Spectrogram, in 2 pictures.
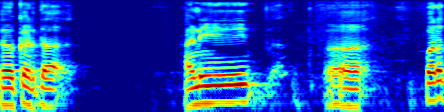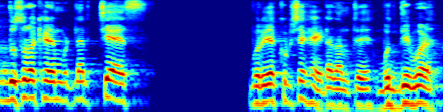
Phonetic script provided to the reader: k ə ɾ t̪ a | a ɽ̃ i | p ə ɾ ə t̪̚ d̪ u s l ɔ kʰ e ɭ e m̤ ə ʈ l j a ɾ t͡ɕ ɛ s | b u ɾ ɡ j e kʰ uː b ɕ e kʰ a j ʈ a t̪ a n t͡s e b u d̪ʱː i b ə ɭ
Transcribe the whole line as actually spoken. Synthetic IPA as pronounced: k ə ɾ t̪ a | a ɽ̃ i | p ə ɾ ə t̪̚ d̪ u s ɾ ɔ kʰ e ɭ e m̤ ə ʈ l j a ɾ t͡ɕ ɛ s | b u ɾ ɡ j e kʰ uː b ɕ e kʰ a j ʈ a t̪ a m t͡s e b u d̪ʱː i b ə ɭ

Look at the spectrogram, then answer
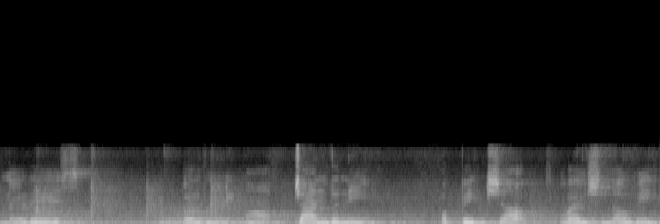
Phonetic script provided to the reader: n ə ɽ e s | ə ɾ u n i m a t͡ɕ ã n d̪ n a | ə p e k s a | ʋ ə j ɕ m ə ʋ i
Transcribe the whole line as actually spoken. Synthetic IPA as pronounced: n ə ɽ e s | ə ɾ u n i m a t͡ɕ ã n d̪ n i | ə p e k ʂ a | ʋ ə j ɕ n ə ʋ i

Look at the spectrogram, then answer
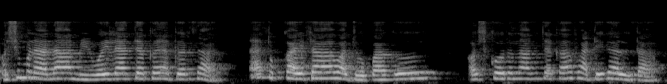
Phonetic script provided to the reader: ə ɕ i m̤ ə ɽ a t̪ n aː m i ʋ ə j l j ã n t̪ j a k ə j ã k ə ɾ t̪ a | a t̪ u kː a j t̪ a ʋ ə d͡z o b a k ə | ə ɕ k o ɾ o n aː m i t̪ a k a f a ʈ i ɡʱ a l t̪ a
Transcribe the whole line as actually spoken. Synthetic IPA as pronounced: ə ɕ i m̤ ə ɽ a n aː m i ʋ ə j l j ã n t̪ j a k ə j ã k ə ɾ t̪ a | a t̪ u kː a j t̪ a ʋ a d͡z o p a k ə | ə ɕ k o ɾ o n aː m i t̪ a k a f a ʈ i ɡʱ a l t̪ a

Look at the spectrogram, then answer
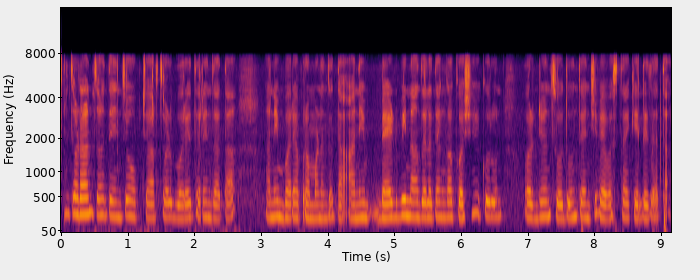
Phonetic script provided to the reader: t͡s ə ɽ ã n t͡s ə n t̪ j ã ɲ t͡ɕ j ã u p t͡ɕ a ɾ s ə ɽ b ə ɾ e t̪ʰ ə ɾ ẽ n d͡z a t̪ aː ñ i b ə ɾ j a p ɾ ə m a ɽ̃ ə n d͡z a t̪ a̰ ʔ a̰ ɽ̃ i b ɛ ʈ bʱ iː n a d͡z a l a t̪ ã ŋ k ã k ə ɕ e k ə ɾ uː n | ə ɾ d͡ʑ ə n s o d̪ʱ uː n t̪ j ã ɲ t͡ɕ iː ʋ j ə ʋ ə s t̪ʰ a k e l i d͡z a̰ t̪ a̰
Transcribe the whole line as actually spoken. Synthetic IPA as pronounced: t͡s ə ɽ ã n t͡s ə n t̪ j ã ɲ t͡ɕ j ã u p t͡ɕ a ɾ t͡s ə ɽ b ə ɾ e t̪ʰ ə ɾ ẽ n d͡z a t̪ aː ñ i b ə ɾ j a p ɾ ə m a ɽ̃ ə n d͡z a t̪ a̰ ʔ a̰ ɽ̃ i b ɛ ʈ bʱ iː n a d͡z a l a t̪ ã ŋ k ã k ə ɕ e k ə ɾ uː n | ə ɾ d͡ʑ ə n s o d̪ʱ uː n t̪ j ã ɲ t͡ɕ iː ʋ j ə ʋ ə s t̪ʰ a k e l i d͡z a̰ t̪ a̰

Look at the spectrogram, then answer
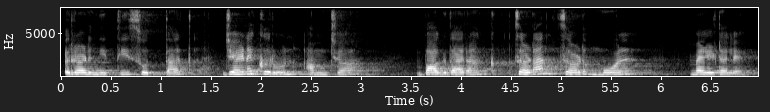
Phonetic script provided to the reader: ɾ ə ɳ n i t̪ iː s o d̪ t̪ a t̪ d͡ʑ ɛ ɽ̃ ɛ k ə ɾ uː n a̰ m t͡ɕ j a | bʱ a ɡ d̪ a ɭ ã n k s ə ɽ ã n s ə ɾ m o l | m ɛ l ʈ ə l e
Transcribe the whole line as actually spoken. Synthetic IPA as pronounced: ɾ ə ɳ n i t̪ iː s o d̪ t̪ a t̪ d͡ʑ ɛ ɽ̃ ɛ k ə ɾ uː n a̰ m t͡ɕ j a | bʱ a ɡ d̪ a ɾ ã ŋ k t͡s ə ɽ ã n t͡s ə ɽ m o l | m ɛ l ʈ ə l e

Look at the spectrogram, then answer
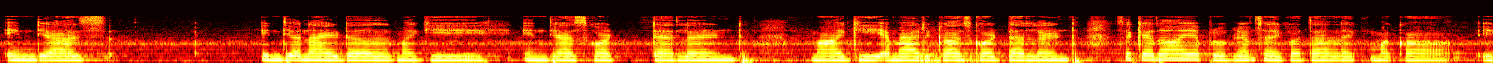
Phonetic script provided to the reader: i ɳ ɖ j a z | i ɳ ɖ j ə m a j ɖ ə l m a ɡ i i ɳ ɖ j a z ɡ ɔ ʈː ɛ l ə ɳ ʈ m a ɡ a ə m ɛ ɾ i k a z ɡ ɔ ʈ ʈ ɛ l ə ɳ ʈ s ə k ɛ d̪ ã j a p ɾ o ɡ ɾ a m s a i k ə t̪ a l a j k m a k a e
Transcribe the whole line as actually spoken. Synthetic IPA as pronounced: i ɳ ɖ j a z | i ɳ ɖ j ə n a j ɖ ə l m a ɡ i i ɳ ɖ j a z ɡ ɔ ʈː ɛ l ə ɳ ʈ m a ɡ i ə m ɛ ɾ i k a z ɡ ɔ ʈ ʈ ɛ l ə ɳ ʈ s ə k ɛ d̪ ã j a p ɾ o ɡ ɾ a m s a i k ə t̪ a l a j k m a k a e

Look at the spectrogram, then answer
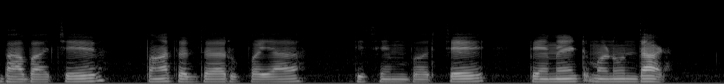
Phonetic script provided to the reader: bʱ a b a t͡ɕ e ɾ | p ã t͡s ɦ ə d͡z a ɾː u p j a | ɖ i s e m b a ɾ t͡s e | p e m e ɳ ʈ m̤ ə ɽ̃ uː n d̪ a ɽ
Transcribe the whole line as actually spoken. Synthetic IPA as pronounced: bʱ a b a t͡ɕ e ɾ | p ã t͡s ɦ ə d͡z a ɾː u p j a | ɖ i s e m b ə ɾ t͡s e | p e m e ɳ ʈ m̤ ə ɽ̃ uː n d̪ a ɽ

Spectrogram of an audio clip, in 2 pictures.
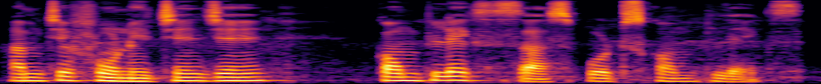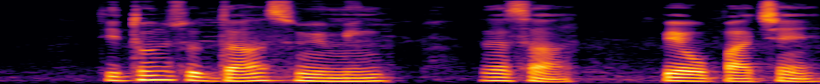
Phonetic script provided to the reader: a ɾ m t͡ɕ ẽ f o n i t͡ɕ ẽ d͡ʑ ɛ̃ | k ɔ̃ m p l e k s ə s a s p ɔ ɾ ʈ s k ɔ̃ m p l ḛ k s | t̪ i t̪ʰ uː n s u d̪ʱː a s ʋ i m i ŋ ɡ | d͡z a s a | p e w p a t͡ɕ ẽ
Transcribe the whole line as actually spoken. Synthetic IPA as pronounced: a m t͡ɕ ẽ f o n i t͡ɕ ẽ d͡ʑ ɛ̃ | k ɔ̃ m p l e k s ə s a s p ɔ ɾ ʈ s k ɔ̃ m p l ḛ k s | t̪ i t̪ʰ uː n s u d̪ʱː a s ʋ i m i ŋ ɡ | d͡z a s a | p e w p a t͡ɕ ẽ

